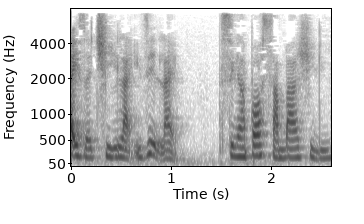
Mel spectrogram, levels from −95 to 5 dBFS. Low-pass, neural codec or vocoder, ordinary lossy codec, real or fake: 7.2 kHz; vocoder, 44.1 kHz, 128 mel bands every 256 samples, BigVGAN v2; MP3, 32 kbps; fake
